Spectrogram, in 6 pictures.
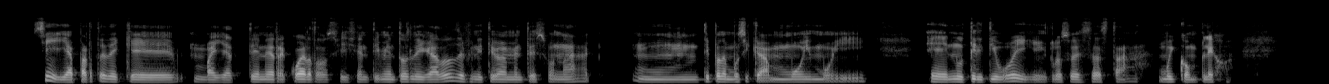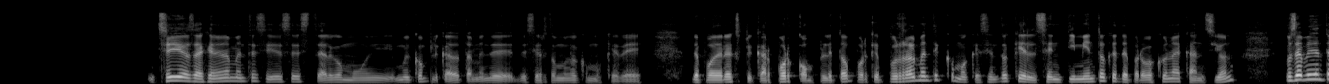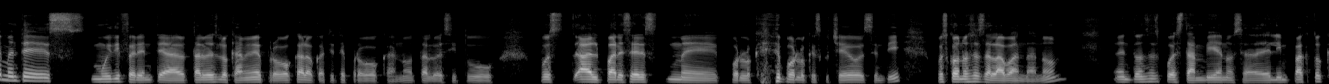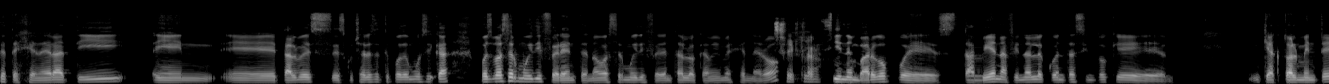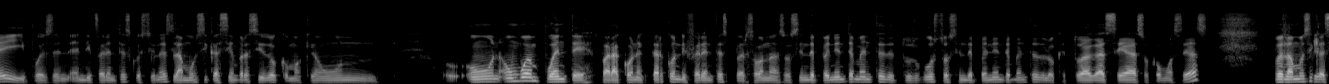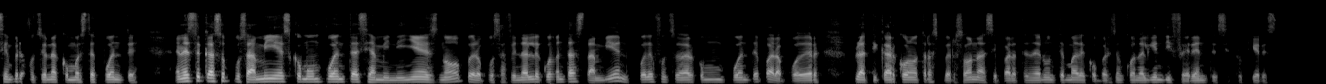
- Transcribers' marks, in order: giggle; sniff; sniff; sniff
- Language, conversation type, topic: Spanish, podcast, ¿Qué canción o música te recuerda a tu infancia y por qué?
